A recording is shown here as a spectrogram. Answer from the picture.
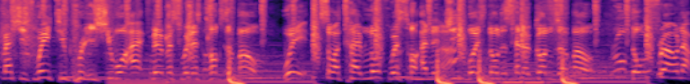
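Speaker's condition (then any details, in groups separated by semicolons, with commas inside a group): No condition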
